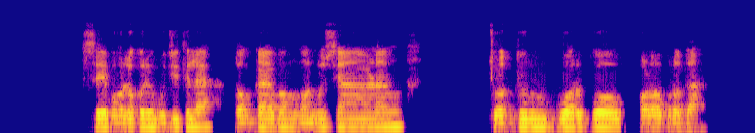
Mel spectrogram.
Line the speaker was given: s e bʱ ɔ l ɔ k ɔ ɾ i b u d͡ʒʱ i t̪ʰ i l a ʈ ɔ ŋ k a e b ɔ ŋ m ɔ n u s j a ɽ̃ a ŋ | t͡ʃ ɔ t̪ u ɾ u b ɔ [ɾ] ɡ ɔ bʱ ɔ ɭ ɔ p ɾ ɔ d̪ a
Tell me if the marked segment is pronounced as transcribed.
yes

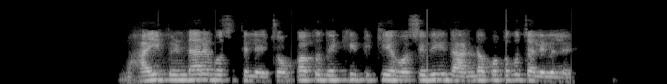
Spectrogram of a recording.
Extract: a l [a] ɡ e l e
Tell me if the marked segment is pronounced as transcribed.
no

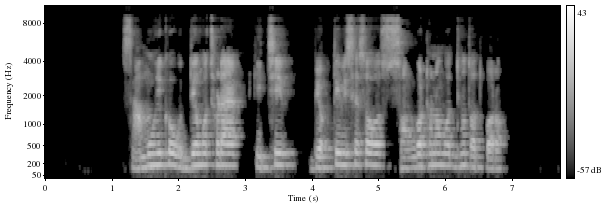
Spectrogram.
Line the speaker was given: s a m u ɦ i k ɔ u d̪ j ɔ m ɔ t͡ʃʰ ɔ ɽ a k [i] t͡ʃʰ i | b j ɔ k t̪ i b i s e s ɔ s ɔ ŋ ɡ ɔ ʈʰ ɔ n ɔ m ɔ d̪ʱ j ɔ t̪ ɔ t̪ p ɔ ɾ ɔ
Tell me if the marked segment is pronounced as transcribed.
yes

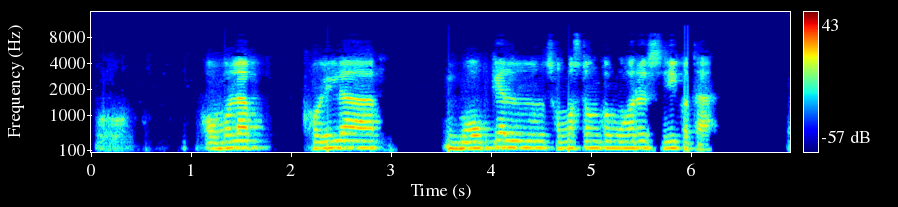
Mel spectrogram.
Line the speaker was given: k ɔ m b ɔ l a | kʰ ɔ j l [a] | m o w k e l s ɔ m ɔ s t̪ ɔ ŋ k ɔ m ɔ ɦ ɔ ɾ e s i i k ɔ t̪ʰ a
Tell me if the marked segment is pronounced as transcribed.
yes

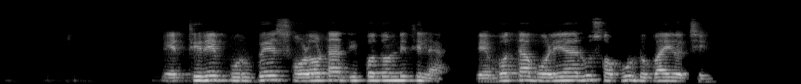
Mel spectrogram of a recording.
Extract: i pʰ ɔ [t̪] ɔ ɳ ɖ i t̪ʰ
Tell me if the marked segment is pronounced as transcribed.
no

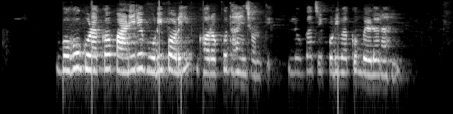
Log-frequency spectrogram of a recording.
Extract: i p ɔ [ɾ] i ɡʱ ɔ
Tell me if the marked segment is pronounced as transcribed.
no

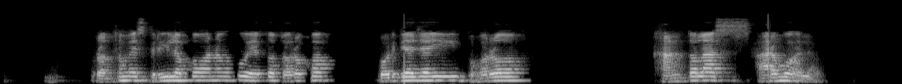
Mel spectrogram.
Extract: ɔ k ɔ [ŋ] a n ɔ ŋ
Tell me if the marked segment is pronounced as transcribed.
no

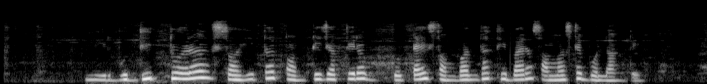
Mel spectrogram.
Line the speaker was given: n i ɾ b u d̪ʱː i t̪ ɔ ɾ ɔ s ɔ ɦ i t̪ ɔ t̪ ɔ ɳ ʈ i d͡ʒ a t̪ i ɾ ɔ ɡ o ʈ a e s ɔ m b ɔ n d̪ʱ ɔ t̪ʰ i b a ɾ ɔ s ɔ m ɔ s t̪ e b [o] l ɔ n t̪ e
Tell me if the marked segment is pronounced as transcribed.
yes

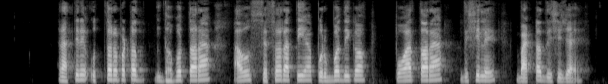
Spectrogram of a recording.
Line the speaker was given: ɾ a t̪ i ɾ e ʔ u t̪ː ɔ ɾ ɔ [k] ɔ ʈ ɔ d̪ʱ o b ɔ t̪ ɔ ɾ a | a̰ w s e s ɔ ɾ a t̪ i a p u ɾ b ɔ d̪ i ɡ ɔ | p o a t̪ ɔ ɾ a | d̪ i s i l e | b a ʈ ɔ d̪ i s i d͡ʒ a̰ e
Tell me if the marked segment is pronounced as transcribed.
no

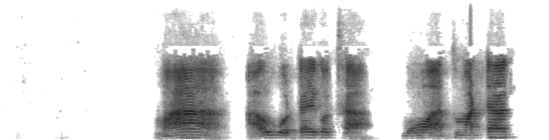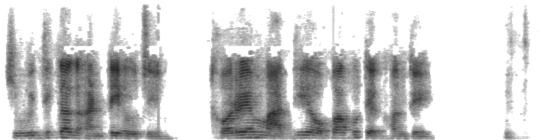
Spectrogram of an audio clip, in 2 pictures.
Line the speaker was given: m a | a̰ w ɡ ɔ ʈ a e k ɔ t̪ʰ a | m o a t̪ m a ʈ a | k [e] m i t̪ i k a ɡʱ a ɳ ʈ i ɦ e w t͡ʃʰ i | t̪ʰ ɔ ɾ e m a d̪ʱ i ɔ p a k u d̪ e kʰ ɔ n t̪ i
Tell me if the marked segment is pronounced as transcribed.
no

